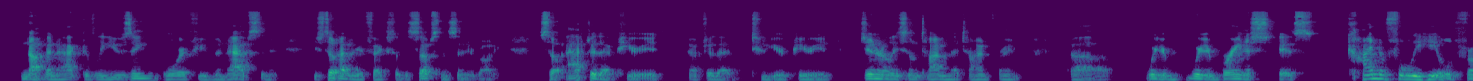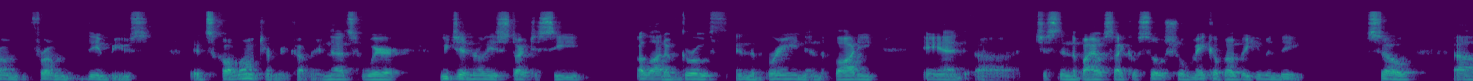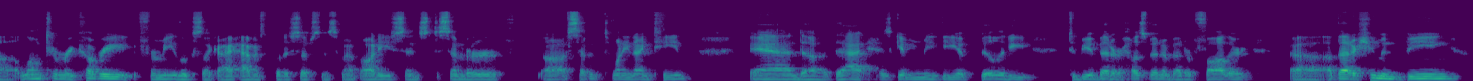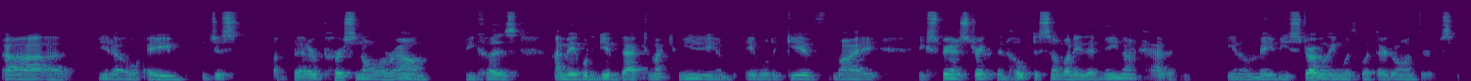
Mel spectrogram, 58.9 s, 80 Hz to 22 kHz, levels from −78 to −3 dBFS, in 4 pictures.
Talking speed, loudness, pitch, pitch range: 175 wpm, -37 LUFS, 90 Hz, 85-100 Hz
